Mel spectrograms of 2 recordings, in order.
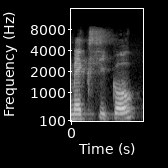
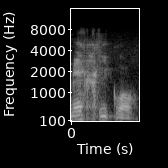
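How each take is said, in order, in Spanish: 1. Se dice con acento del inglés americano. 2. Se dice con acento español de España. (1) "en Estados Unidos le dicen México" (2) "españoles le dicen México"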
